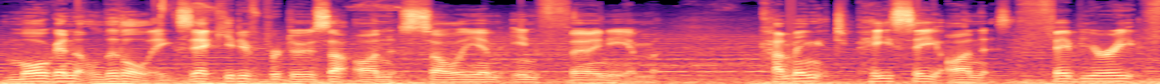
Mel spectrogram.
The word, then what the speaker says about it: Solium Infernum: Because we're making Solium Infernum.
